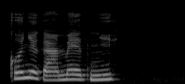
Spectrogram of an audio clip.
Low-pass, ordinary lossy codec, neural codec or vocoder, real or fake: 19.8 kHz; none; none; real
